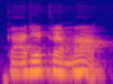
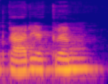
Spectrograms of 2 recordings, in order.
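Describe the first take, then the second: First: The word ends with a full final a vowel. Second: The word ends on a consonant, vowel cut short. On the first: This is the Kannada form. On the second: This is the Hindi form.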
